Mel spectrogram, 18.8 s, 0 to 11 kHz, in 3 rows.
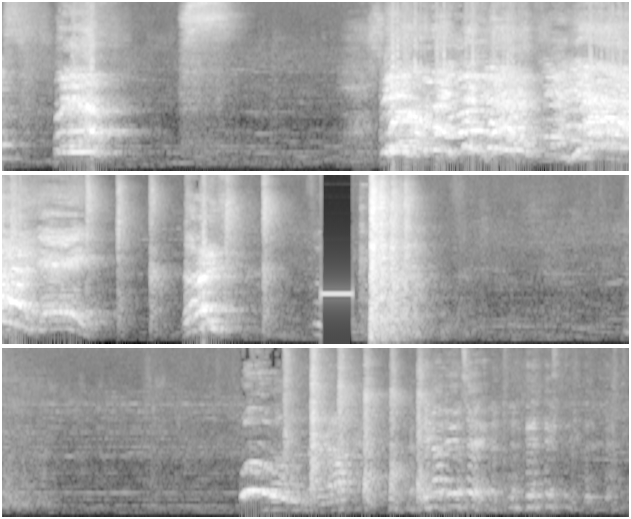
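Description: Heavy deadlift of a barbell loaded to 450 kg with bumper plates: loud shouting through the pull, a short censor bleep, then the loaded bar dropped onto the platform with one heavy crash about ten seconds in. Near the end, more shouting with a run of sharp knocks.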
